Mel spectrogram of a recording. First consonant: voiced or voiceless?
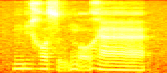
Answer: voiced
